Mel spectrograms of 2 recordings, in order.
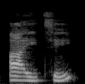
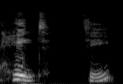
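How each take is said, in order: First: The name begins with an 'eye' sound. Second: The name begins with a 'hay' sound. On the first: This is the original name, meaning land of mountains. The speaker calls it right. "but I T" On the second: This is the form the colonizers imposed. The speaker calls it wrong. "not hate T, which they changed it to"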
